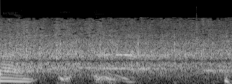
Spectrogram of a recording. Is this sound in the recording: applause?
yes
